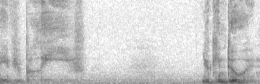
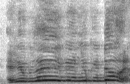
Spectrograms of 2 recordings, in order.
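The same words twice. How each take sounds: First: Low, very soft near-whisper; hushed in the ear. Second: High, loud motivational yell; rousing shout. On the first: Uncle leans to nephew's ear, hushed encouragement. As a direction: murmur it close into his ear. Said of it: "Leaned over to my ear". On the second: Uncle firing up nephew before the flip, shouting. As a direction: belt it out to fire him up. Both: Acted.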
